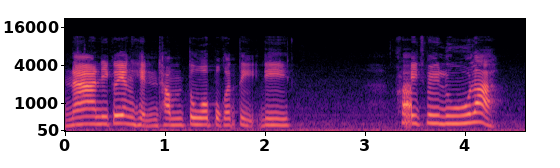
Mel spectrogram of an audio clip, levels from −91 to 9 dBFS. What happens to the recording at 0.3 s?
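At 0.3 s the speech has a breathy, grainy edge that runs through the whole clip, likely Bluetooth LC3 compression, with upper frequencies replaced by filled noise, consistent with 10 ms frames at around 48 kbps.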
